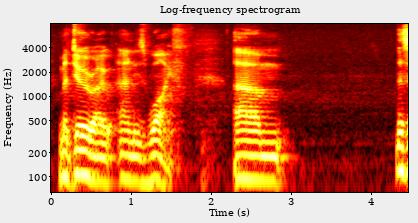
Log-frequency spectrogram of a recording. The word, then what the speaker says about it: Maduro: going in and getting Madura M I'm always saying his name wrong, please forgive me. Maduro and his wife.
